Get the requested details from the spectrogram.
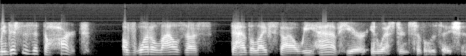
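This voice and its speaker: In an American accent, a man speaks with an ordinary speaking voice at a fairly high pitch and moderate pace. His intonation is lively and his loudness stays very even. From US, Philadelphia and California. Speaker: professional association board chair. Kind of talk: interview.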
